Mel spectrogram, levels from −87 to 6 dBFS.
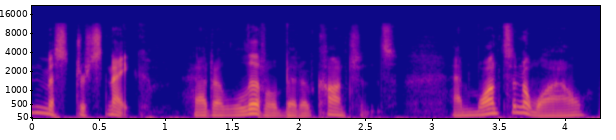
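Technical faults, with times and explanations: No technical faults are audible in this speech recording.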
